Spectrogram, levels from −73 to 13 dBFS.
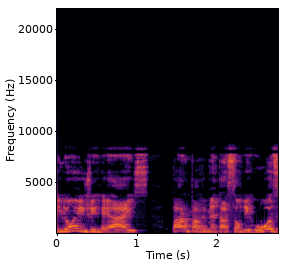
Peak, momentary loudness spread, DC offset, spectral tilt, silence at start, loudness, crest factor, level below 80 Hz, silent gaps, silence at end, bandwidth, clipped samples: -4 dBFS; 7 LU; under 0.1%; -3.5 dB/octave; 0 s; -17 LUFS; 14 dB; -64 dBFS; none; 0 s; 9 kHz; under 0.1%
